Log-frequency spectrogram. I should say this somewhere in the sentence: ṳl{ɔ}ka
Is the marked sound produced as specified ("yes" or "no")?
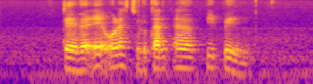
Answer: no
